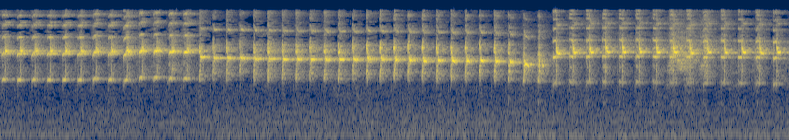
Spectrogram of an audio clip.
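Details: Fighter lovebird's long ngekek laughing call, used to lure baby lovebirds: fast grating high-pitched chatter in steady pulses, dipping slightly then jumping higher near the end.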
